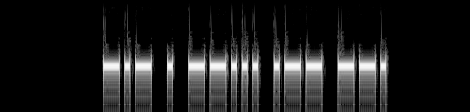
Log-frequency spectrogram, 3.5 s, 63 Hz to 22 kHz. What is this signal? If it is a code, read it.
Morse code, heard as a keyed tone, about 27 wpm, 700 Hz. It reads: KE7WG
